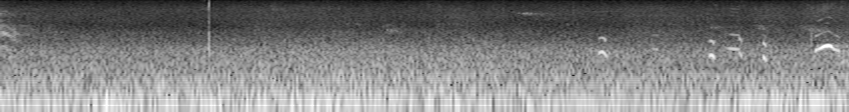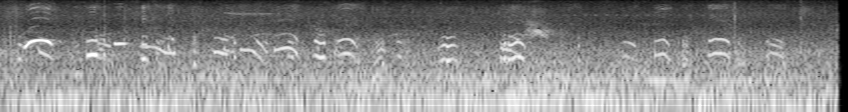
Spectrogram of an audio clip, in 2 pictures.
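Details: Two-week-old Champagne and Blue Standard American Bully puppies in a litter, giving many short high squeaky whimpers and yelps that overlap in a busy chorus from the middle onward, over a low steady background hum.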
